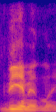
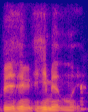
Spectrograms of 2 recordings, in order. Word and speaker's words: vehemently: i vehemently argued that it's pronounced vehemently not being humanly whatever i don't care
